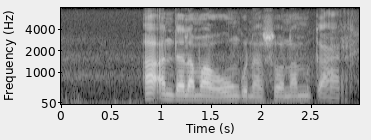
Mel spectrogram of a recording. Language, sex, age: Tsonga, male, 25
